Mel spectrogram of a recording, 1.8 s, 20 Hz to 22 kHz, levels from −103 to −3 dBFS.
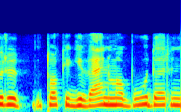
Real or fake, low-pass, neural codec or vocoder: fake; 7.2 kHz; vocoder, 22.05 kHz, 80 mel bands, Vocos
